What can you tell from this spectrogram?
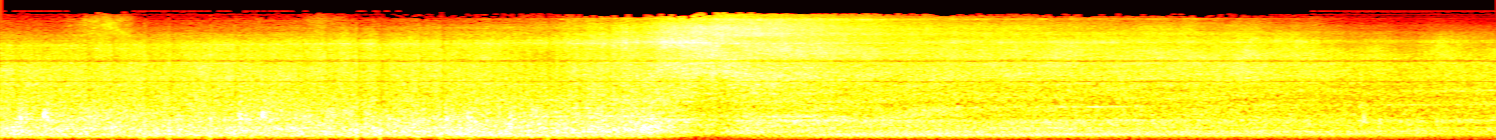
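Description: Express passenger train running through the station at speed: a steady rush and clatter of wheels on the rails, loudest about seven seconds in as the rear vehicle goes by, then fading away as the train recedes.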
